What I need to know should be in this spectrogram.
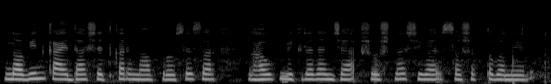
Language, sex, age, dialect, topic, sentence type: Marathi, female, 60-100, Northern Konkan, agriculture, statement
